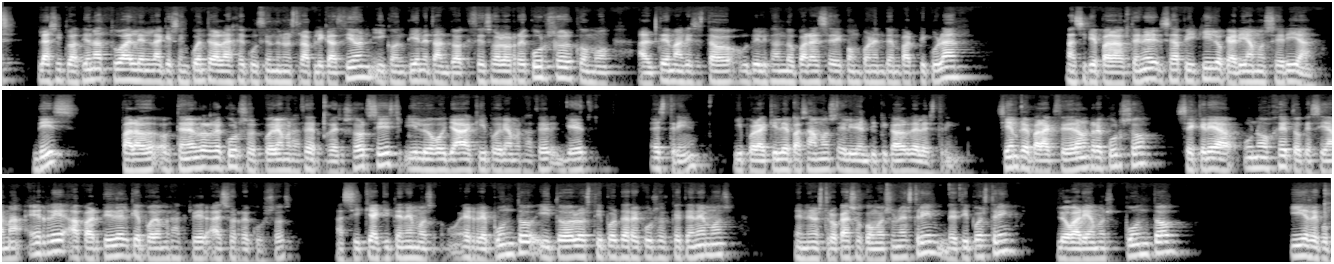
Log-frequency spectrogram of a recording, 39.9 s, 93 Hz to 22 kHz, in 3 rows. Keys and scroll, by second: 16.4 Return, 39.7 Return.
